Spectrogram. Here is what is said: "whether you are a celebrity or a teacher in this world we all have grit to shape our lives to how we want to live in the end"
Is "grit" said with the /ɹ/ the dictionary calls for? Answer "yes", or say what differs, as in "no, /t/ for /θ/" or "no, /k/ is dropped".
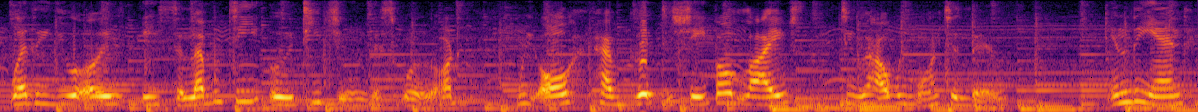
no, /ɹ/ is dropped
